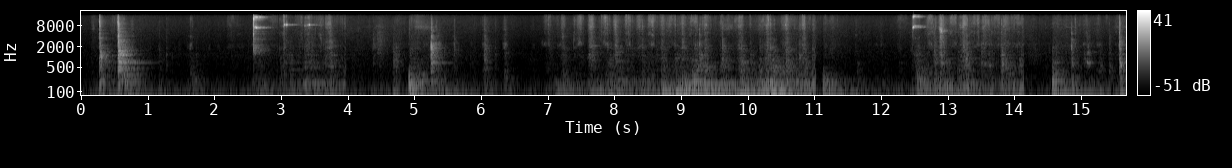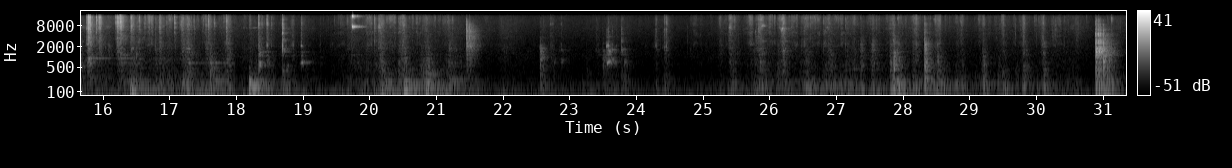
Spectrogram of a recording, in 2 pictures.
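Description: Screws being worked out of the underside of a heavy metal instrument cabinet, with a screwdriver's clicks and scrapes. Irregular sharp clicks and knocks sound as parts are set down and the cabinet is shifted, with a longer spell of rubbing and scraping about nine to eleven seconds in.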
